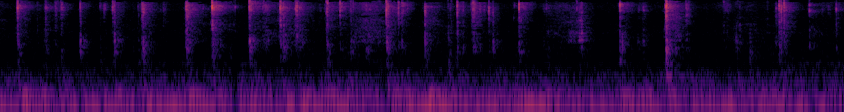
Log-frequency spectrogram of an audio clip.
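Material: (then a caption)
Plastic. Fingertips with long nails type on the black plastic keys of an open laptop in a pink case resting on a marble counter. Quick, steady runs of small key taps and clicks sound bright and crisp over a low, constant hum.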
